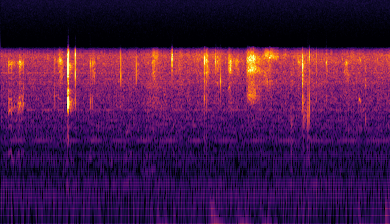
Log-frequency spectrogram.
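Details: Baby girl's hiccups: a single sharp, brief hiccup burst over quiet room noise, with faint soft sounds afterward.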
